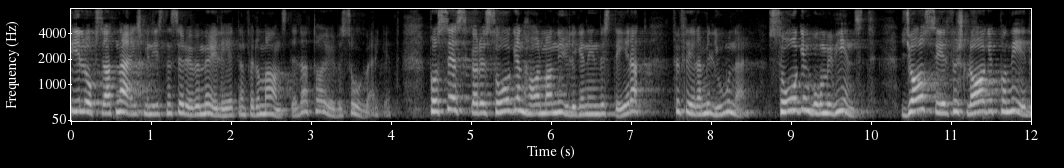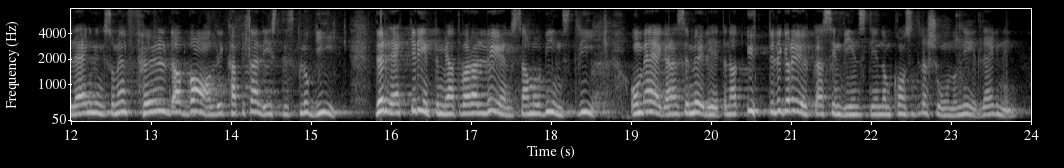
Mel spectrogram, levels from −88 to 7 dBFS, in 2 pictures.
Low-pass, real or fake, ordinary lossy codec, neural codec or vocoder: none; real; none; none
